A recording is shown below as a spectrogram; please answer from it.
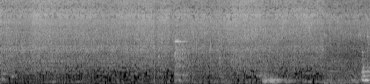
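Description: Mustard seeds, cumin and a pinch of asafoetida crackle in hot oil, a close, continuous sizzling hiss with faint spluttering, for a raw papaya olo.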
